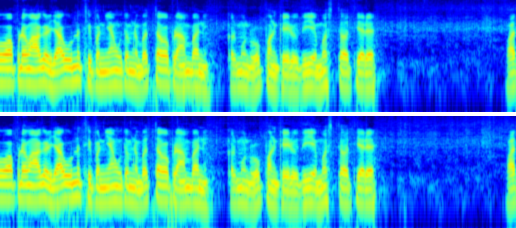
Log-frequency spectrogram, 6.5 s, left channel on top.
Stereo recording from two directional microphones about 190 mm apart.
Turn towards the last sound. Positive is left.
turn(degrees=10)  # may be behind; listen again after turning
